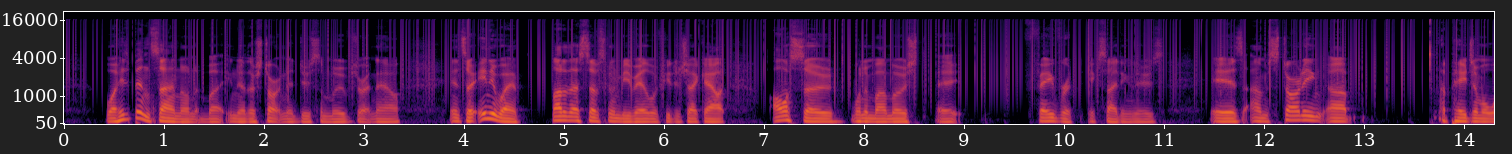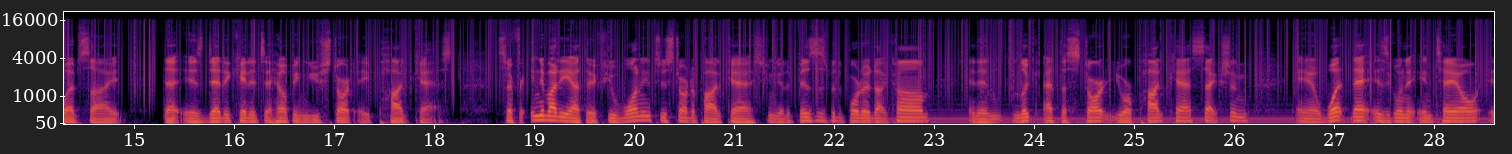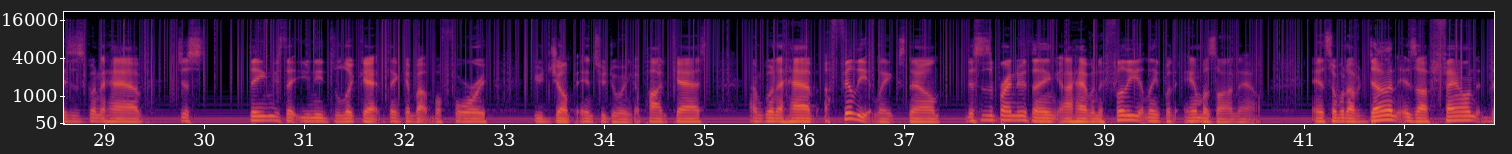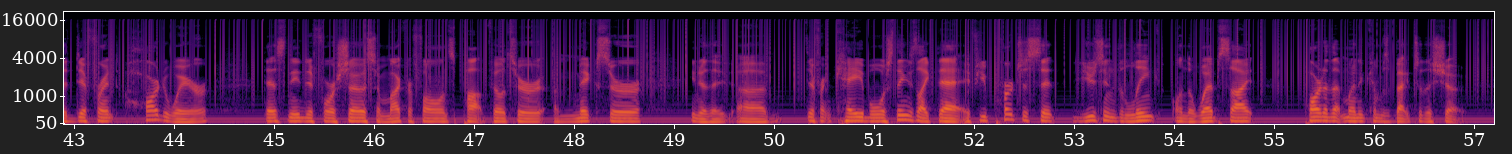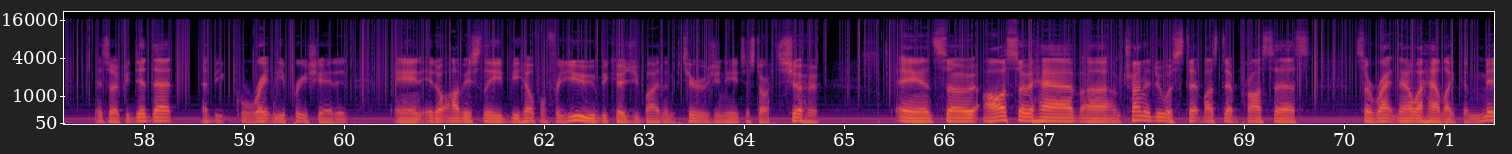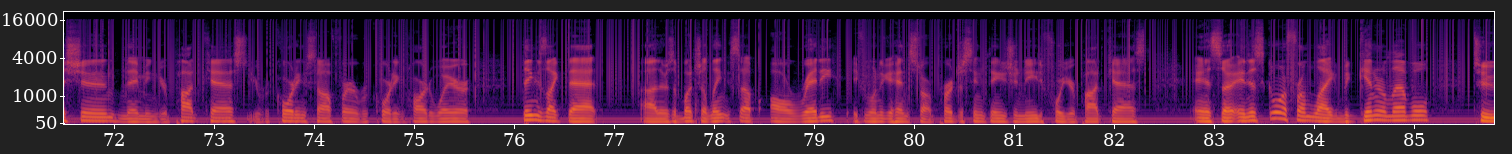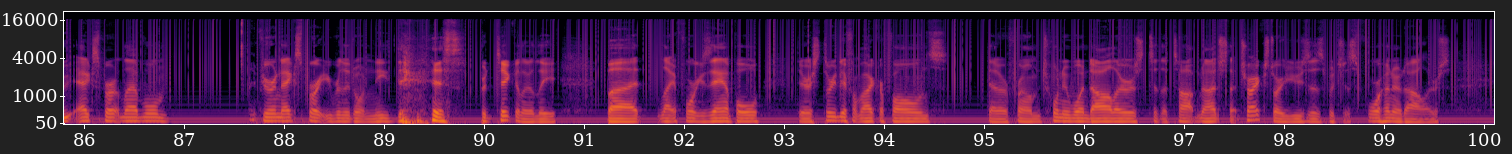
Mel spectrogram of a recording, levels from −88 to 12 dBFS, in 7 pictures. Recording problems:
crackle, like an old record; noticeable; 15 dB below the speech
electrical hum; faint; from 22 s on; 50 Hz, 25 dB below the speech

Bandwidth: 16.5 kHz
